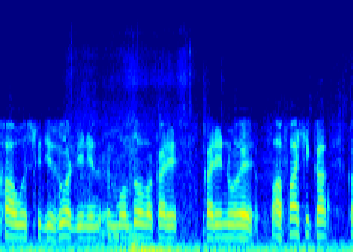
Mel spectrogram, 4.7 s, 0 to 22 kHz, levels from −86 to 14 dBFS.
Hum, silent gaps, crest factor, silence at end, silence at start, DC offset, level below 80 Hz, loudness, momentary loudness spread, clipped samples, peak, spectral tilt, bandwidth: none; none; 16 dB; 0 s; 0 s; under 0.1%; -46 dBFS; -34 LUFS; 8 LU; under 0.1%; -16 dBFS; -6.5 dB/octave; 13.5 kHz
